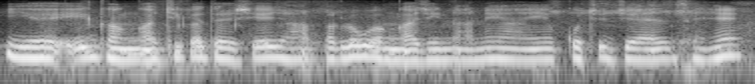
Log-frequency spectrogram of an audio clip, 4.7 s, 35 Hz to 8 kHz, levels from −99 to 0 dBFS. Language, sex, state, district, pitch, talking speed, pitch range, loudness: Hindi, female, Punjab, Kapurthala, 180 Hz, 215 wpm, 170-190 Hz, -14 LUFS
